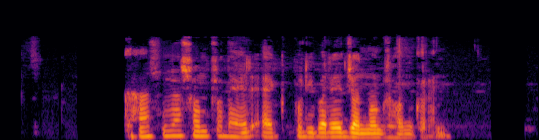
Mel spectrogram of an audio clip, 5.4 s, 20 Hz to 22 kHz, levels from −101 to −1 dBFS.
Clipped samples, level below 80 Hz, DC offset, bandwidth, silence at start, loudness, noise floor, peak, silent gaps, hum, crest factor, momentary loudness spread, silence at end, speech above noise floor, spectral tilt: under 0.1%; -64 dBFS; under 0.1%; 7.8 kHz; 1.25 s; -26 LUFS; -65 dBFS; -6 dBFS; none; none; 22 dB; 17 LU; 0.9 s; 40 dB; -6 dB/octave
